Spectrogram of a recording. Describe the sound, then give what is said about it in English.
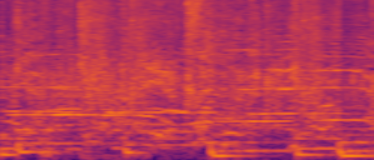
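Audience applause and cheering fill a live comedy show at the UCB, a dense, steady wash of clapping and crowd noise that holds at a loud, even level throughout. “Put your hands together. Keep it going for me. Let's hear it for me. Hooray.”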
